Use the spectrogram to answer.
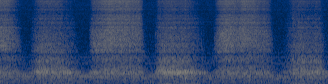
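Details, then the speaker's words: Vesicular breath sounds heard over most lung fields, played as a teaching example: soft, low-pitched inspiration and expiration that flow continuously with no gap between them. "الانسبيريشن اطكسيريشن زين يكون لوبي ساوند سوفت ان انتي زين واغلب المكان تسمعها باللنج"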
